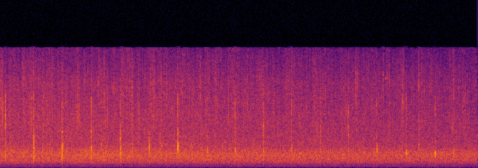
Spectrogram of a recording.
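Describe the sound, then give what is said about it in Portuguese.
An audience at Mass at the Aparecida shrine in Brazil applauds the country's patron saint. The clapping is dense and loud, holding steady for about five seconds with crisp individual claps standing out. “Vamos saudar o padroeiro do Brasil com uma salva de palmas, bem forte. Mais forte aí.”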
